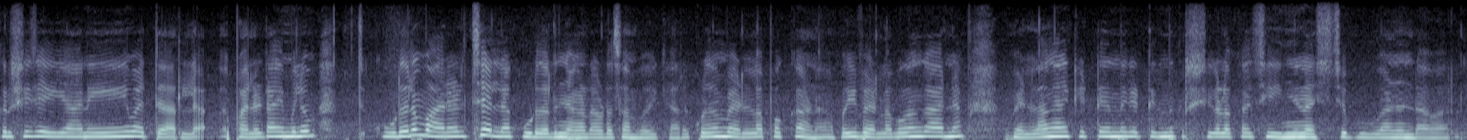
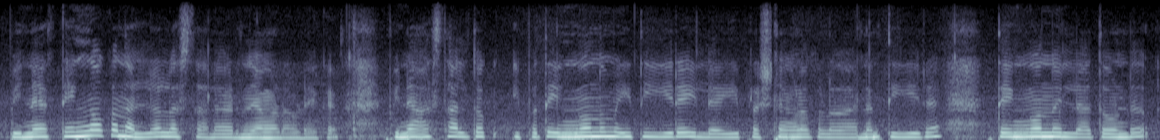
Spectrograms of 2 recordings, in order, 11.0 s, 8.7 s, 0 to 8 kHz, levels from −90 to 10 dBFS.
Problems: none marked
